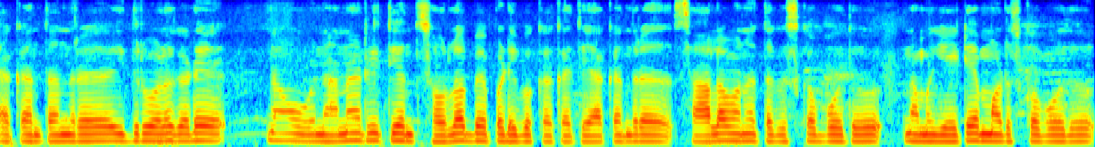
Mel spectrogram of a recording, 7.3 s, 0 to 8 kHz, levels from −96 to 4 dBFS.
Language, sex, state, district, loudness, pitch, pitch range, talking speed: Kannada, male, Karnataka, Dharwad, -16 LUFS, 140 Hz, 135-145 Hz, 125 wpm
